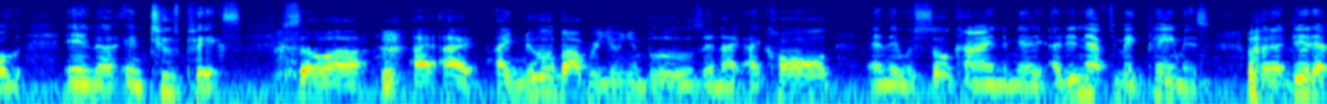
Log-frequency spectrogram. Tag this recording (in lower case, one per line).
speech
